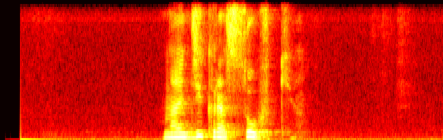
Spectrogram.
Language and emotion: Russian, angry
